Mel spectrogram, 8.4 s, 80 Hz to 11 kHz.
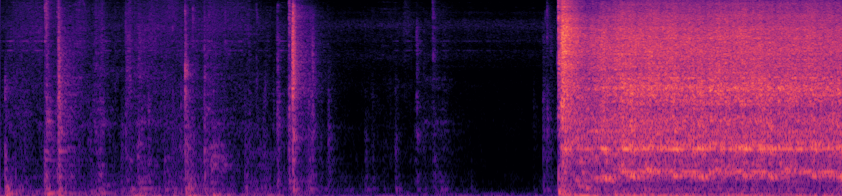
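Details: Ford F-100 after a transmission reseal and new fuel and serpentine systems, coolant low: a steady, even starter churn for about three seconds with no knocks. Healthy cranking; 50 psi oil pressure afterwards.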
